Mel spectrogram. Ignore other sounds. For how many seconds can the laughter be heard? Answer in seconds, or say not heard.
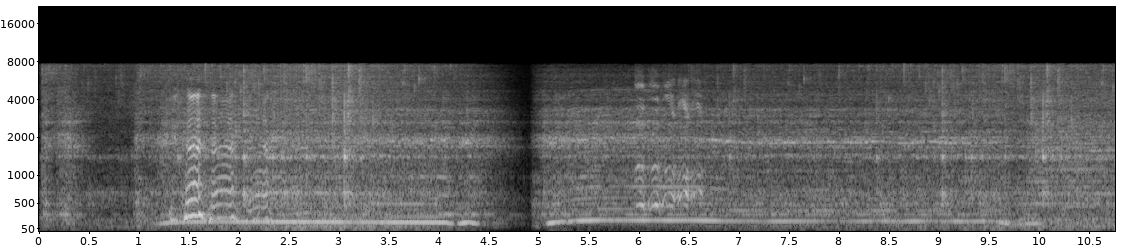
2 s.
